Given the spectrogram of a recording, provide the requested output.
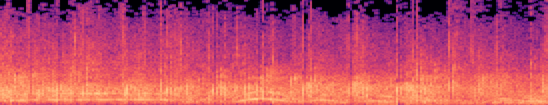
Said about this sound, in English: All right. I think our technicians have done their job now, so maybe we have to give them a round of applause.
